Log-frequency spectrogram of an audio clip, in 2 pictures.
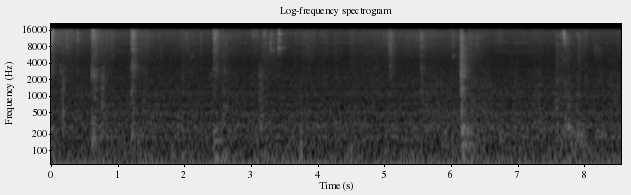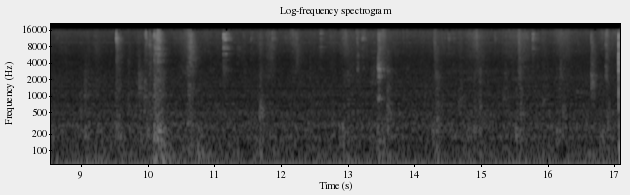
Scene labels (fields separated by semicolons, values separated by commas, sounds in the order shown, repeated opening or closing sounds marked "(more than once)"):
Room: office; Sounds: footsteps, window, keys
